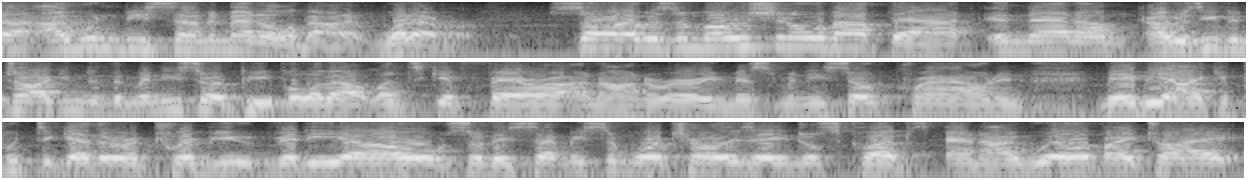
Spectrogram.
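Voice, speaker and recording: A man hosting a live video stream, chatting in a rambling, excitable way with many restarts, feeling emotional. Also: a little high, fast, few pauses, rough recording. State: emotional, close to tears. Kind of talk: casual live-stream chat.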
